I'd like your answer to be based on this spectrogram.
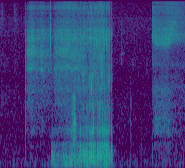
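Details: Boxer dog asleep: a loud, rattling inward snore lasting over a second between softer breaths; dog snoring.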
